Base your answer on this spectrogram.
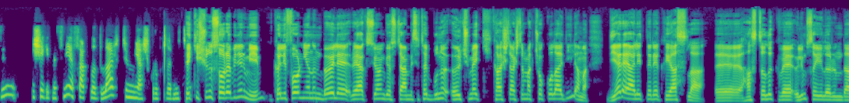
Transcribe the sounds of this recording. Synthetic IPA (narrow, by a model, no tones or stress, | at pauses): in | iʃɛɟit̪̚me̞sinijasaklˠad̪ɯlˠaɾ̥t̪ʰymjaʃɡ̥uɾuplˠaɾɯt͡ʃpʰecʰiʃunuso̞ɾabilʲiɾmijimkʰalʲifo̞ɾnjanɯnbø̞jlʲɛɾe̞jaksijo̞nɟø̞st̪ʰæɾme̞si̥t̪ʰabibunuʔølʲt͡ʃmɛckʰːaɾʃɯlˠaʃt̪ʰɯɾmak̚t͡ʃʰo̞kʰːo̞lˠajd̪iːilʲamad̪ijæɾe̞jaːlʲɛt̪lʲe̞ɾɛkʰɯjaslˠa̰ | ɛːɦast̪ʰalˠɯkvɛø̞lʲymsajɯlˠaɾɯnd̪a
